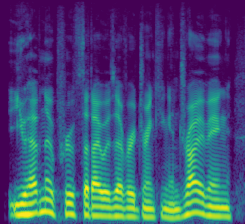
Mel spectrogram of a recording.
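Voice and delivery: ordinary talk, nothing marked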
